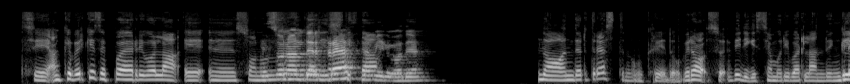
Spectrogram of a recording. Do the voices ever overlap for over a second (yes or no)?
yes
